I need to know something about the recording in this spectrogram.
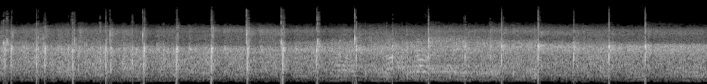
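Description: Ping-pong balls click sharply and quickly on tables and paddles in a large echoing hall.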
